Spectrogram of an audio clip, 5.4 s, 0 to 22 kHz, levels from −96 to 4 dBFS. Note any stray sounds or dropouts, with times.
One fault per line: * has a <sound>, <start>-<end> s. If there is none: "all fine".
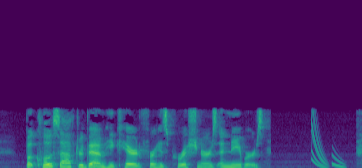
* has a chirp, 4.7-5.2 s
